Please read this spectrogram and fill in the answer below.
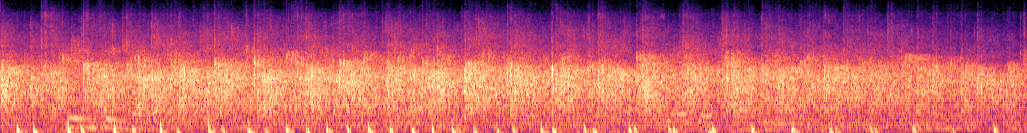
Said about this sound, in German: Also bitte nochmal alle, die irgendwie gespendet haben in diesem letzten Jahr, einmal aufstehen. Wir wollen auch nochmal einen Applaus geben.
